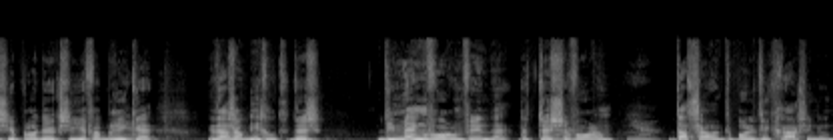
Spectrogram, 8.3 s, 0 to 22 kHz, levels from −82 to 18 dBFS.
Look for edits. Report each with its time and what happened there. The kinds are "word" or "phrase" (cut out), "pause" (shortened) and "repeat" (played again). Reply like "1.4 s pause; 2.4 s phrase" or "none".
none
